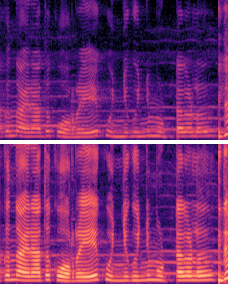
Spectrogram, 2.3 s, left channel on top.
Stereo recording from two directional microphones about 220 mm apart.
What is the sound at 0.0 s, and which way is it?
A woman's voice, 45° right (ahead or behind).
